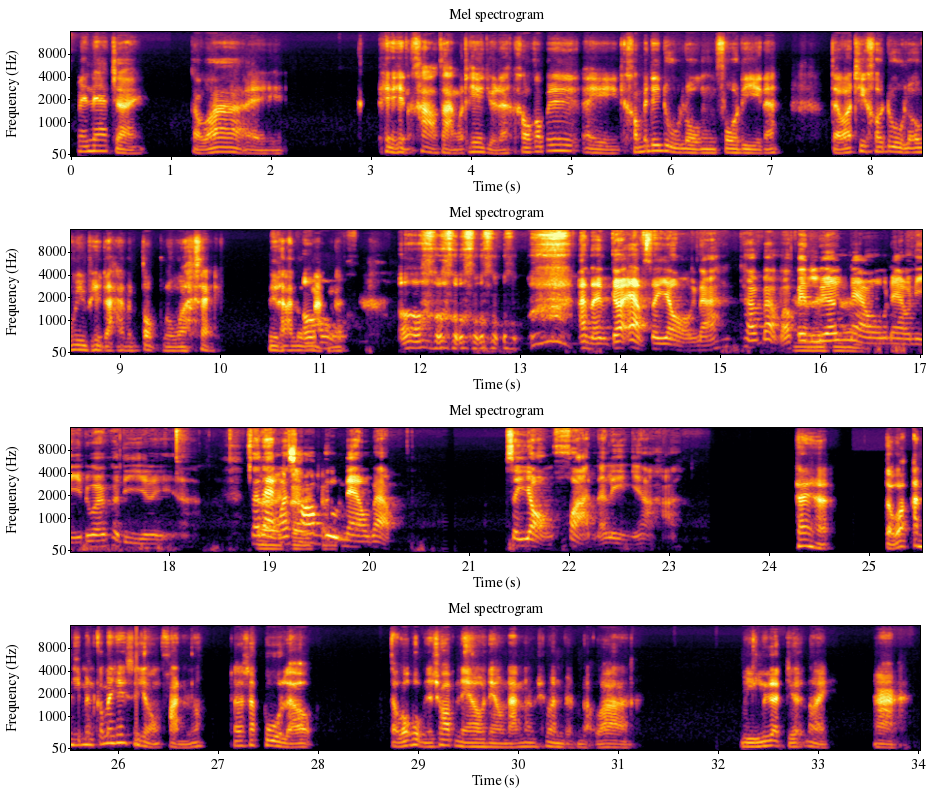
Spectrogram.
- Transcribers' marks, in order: other noise; wind; laughing while speaking: "โอ้"; drawn out: "โอ้"; distorted speech
- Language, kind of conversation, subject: Thai, unstructured, คุณชอบดูหนังแนวไหนมากที่สุด?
